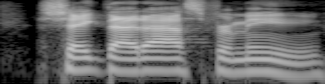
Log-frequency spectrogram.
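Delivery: normal talking voice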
